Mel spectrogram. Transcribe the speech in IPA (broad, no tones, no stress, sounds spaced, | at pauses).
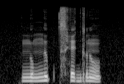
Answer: n̪ u ŋ ɨ p t͡sʰ e ɡ r ũ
